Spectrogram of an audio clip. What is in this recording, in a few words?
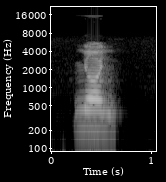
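"нёнь", Komi, female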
